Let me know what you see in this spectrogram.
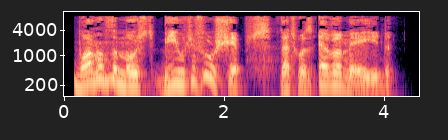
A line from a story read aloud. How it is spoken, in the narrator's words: Admiral Lacker said solemnly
